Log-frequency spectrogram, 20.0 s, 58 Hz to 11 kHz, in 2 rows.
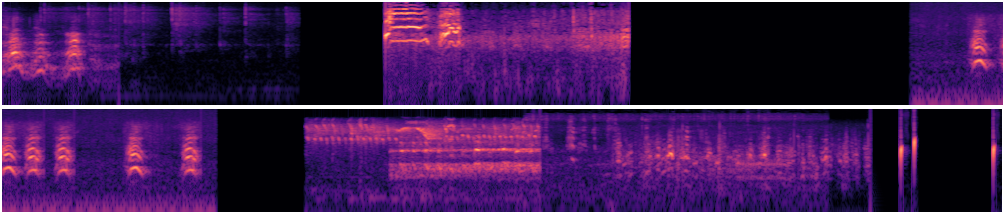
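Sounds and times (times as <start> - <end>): short yelping calls: 3.8 - 4.6
chickens clucking: 13.9 - 18.7.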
